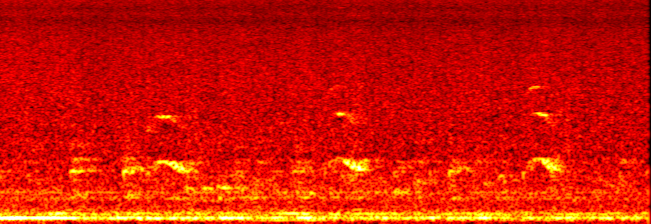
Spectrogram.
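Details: Siamese kitten giving three thin, arching meows roughly two seconds apart, each swooping up and down, with quieter chirps between and a constant low background hum.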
